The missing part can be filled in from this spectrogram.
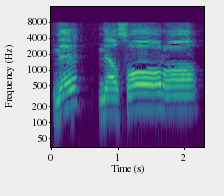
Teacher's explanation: والراء مفخمه وبعدها الف زادها تفخيم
